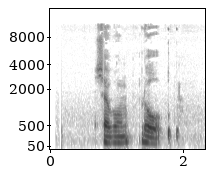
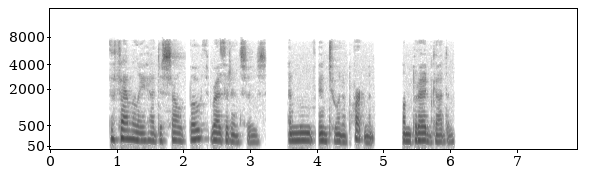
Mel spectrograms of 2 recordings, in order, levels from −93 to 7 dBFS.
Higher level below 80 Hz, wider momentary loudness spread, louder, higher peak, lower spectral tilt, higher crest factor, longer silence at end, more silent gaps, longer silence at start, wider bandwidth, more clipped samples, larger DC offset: first, -62 dBFS vs -70 dBFS; first, 14 LU vs 11 LU; first, -25 LUFS vs -32 LUFS; first, -8 dBFS vs -14 dBFS; about the same, -6.5 dB/octave vs -5.5 dB/octave; about the same, 20 dB vs 20 dB; second, 0.4 s vs 1.85 s; second, none vs 3.25-3.54 s, 4.88-5.27 s; second, 0.7 s vs 0.9 s; first, 11.5 kHz vs 8 kHz; neither; neither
